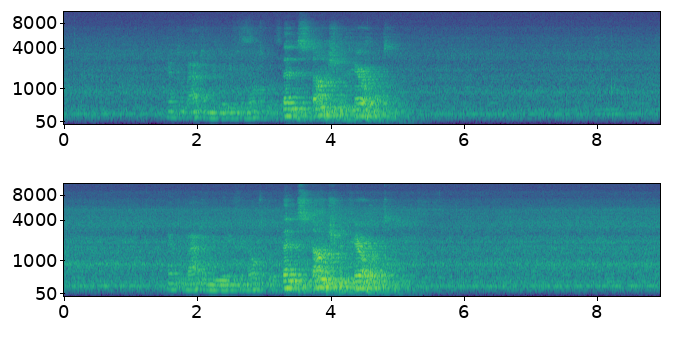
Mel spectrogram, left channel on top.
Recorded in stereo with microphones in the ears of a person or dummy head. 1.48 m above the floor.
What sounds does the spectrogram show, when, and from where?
1.5 s a man speaking: 5° left (ahead or behind), 1.5 m; by 3.2 s 30° right (ahead or behind), 0.9 m
3.3 s a man speaking: 30° right (ahead or behind), 2.5 m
